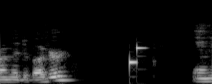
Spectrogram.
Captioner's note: beep Sound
